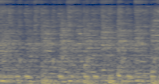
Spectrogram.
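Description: A large steel band playing live: many steelpans struck together in a dense, continuous stream of ringing notes, with drums and percussion beneath.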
